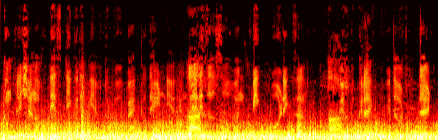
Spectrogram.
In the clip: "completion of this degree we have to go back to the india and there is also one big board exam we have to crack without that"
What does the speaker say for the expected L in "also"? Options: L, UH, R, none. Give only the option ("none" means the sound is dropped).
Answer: L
